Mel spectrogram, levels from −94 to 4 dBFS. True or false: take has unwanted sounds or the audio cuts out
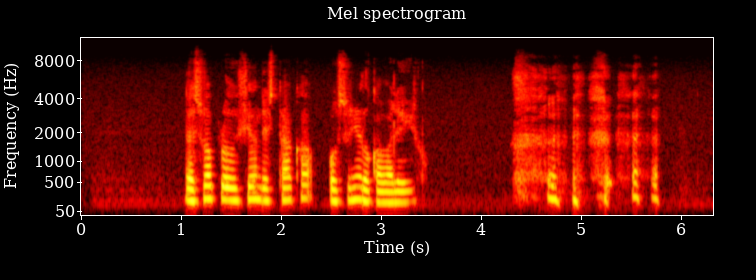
true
